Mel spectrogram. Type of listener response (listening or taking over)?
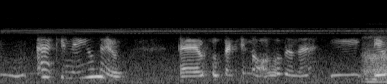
listening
